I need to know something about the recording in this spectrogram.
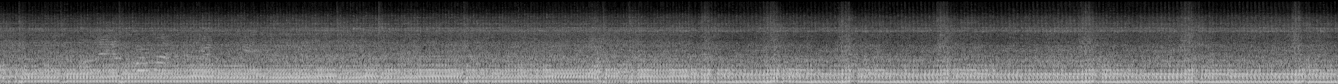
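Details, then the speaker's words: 1997 Suzuki DR350 single, neglected, choke on; uneven thumping with irregular pops and stumbles, rough running, suspected carburetor faults including missing accelerator pump. "it probably needs that carburetor part yeah the accelerator pump is missing and who knows what i"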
